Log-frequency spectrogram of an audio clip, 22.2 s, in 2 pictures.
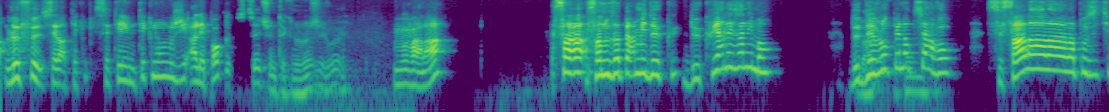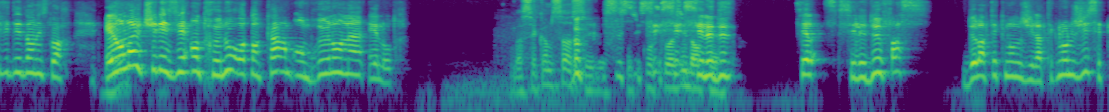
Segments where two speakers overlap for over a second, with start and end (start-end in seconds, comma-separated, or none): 16.8-18.3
